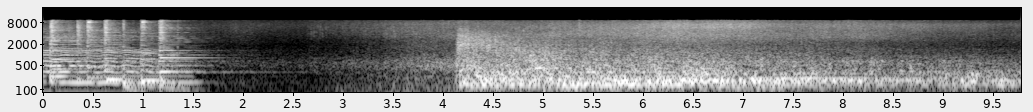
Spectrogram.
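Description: A few seconds of tonal music fade out, then a loud crash of thunder breaks in and rolls into a steady, close roar of heavy rain that lasts to the end.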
